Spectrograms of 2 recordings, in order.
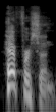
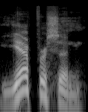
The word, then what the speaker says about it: Yefferson: and he's excited about Jefferson quer I'm sorry hefferson Carol Carol hefferson with an H yeah oh yeah Jefferson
